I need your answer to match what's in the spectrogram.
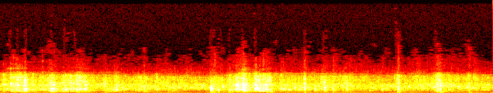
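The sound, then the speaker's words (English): Boats being run up onto the shore, with rough scraping and grinding bursts against gravel and water, rumbling unevenly at moderate loudness with no voices. “They beached the boats and got out to face a grinning Pryor in his detail.”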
